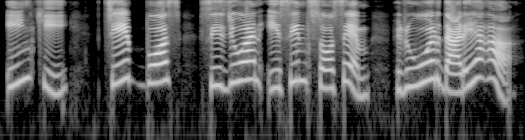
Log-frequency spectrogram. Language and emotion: Santali, neutral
